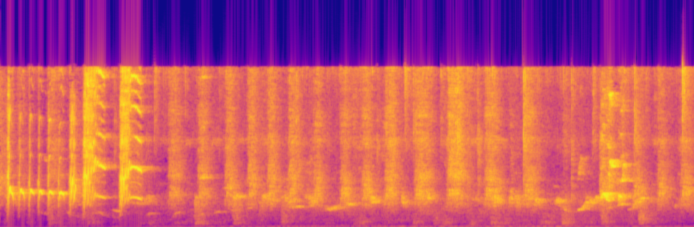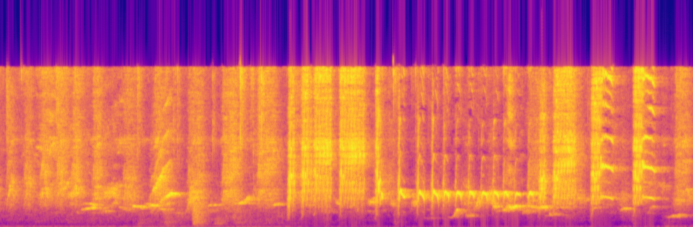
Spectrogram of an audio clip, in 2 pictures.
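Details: Grey-cheeked bulbul (cucak jenggot) singing a tight, full 'ngepik' song for songbird tutoring: a long, busy stream of rapid harsh clicks, chirps and scratchy notes, with brief high trilled whistles near the start and end.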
